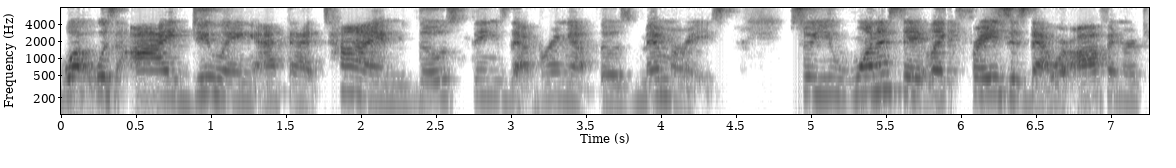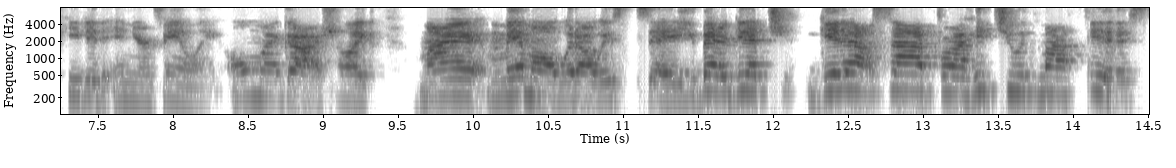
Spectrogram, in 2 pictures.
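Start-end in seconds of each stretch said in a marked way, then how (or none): 11.4-14.5 put-on Southern accent, motherly voice. Recalling a phrase mama always repeated, the speaker quotes it: mama's Southern accent. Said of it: "she would always say it in her Southern accent".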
